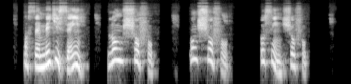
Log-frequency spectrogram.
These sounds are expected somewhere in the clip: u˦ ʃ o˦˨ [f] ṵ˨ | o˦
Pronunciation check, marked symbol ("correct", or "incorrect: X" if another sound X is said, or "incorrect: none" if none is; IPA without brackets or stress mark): correct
